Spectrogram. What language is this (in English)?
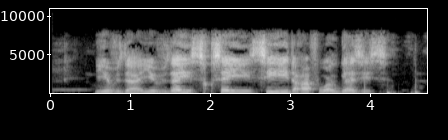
Kabyle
